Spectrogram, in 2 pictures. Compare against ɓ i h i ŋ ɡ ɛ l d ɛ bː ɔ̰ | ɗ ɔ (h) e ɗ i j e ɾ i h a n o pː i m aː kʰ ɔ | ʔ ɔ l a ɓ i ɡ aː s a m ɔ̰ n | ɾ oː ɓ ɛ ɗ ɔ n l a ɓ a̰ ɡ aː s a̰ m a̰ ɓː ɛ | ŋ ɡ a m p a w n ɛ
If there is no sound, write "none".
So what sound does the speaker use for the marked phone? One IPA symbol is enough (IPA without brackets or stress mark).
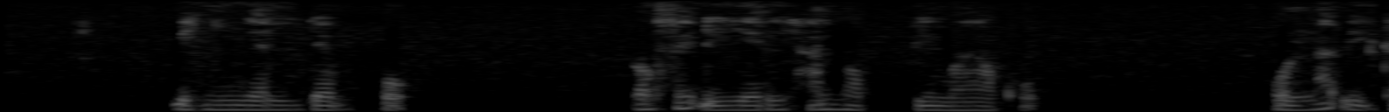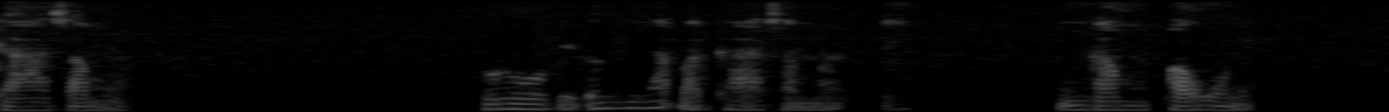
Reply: f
